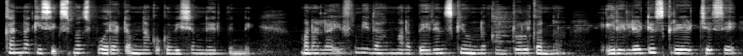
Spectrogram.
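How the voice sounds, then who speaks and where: A woman's voice: fairly high pitch, warm tone. A young woman narrating her own story in the first person, earnest and sorrowful.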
